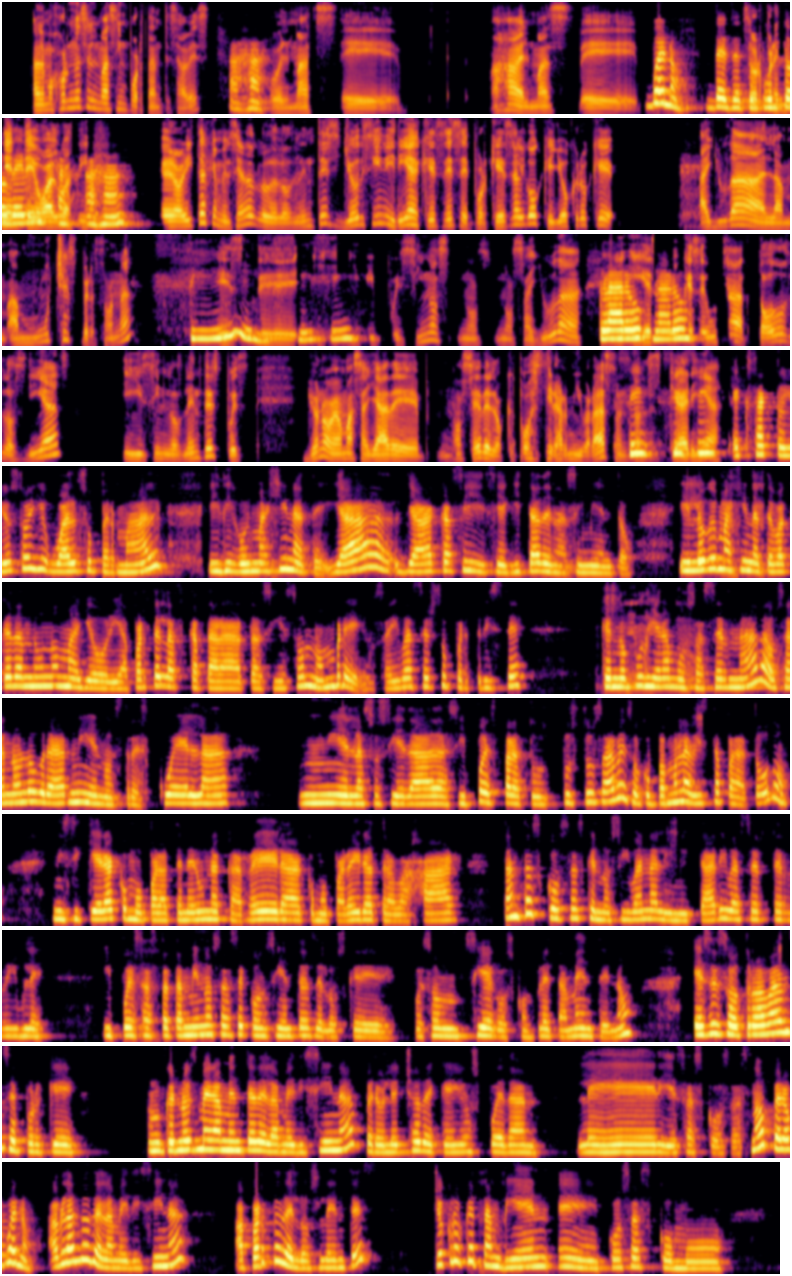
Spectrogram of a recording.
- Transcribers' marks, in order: tapping; other noise; other background noise
- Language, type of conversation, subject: Spanish, unstructured, ¿Cómo ha cambiado la vida con el avance de la medicina?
